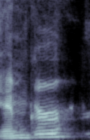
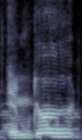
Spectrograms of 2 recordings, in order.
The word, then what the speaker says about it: Imgur: i that's not part of the question maybe inger no five huh okay or is it that old say say that say that is it's pronounced imgur jeff i'll accept that answer okay cool but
